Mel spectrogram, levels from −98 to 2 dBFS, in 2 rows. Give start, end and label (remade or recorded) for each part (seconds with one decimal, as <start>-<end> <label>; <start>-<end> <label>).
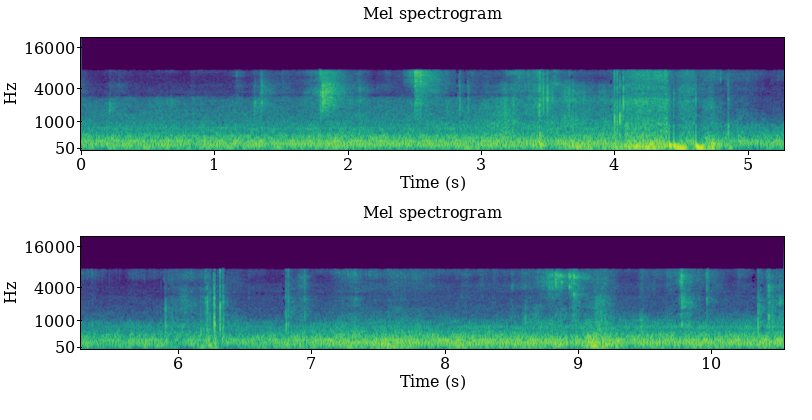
0.0-10.5 recorded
